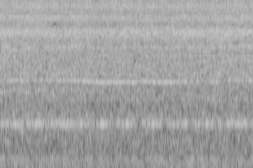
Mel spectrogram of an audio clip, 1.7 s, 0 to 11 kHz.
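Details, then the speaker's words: Freshly installed JS 240-amp alternator, charging about 14.0 V instead of usual 14.4: steady high-pitched whine over a smooth idle at one pitch; owner suspects failing alternator, unsure if normal break-in. "fair warning whenever I've had an alternator whine like that in the past means it's about to die means replace it there's no way but that could be normal"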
